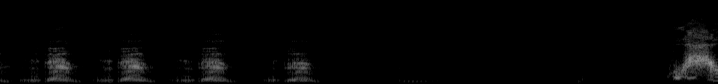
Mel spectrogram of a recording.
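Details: A female leopard in a tree in South Africa on New Year's Eve gives a rasping call, four deep, coarse saw-like strokes under a second apart, thought to be calling for her wandering 13-month-old cub.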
